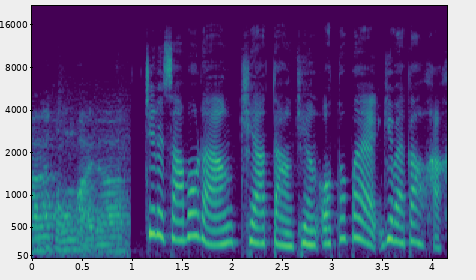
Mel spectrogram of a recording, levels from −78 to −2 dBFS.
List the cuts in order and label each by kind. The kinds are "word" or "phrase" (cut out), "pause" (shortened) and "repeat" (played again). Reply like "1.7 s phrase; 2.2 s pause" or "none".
1.0 s pause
